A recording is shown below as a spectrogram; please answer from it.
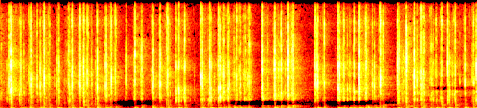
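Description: Fingertips of both hands type steadily on a full-size black plastic HyperX Alloy Core gaming keyboard with square plastic keycaps and a foam-modded, foam-dampened case. The result is a dense, rapid stream of short, muted clacks and taps with a deep, thumpy low end and bright clicky edges that die away almost instantly.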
